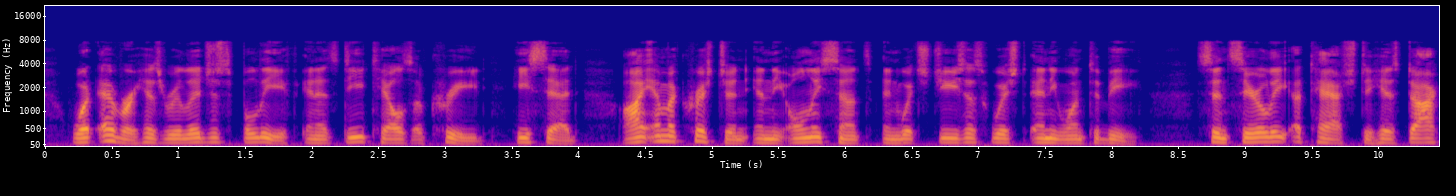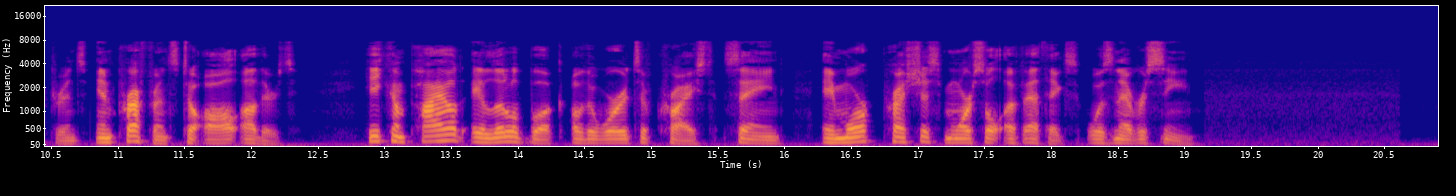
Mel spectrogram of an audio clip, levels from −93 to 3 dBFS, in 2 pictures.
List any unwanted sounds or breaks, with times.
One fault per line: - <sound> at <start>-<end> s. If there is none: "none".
none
